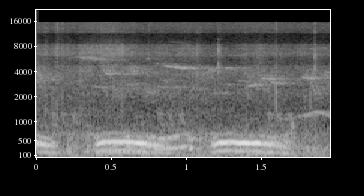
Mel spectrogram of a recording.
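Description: Two drawn-out, throaty coos from a Murshidabadi Giribaj pigeon, close and distinct, separated by a short pause in an otherwise quiet space.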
